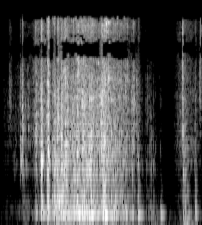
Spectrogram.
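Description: Ice cubes poured from a glass jar into a small plastic Coleman cooler: about a second of dense clattering, then a couple of last clinks.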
